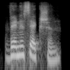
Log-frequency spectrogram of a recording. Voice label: "venesection", Indian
